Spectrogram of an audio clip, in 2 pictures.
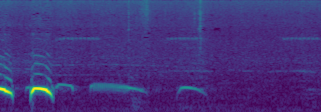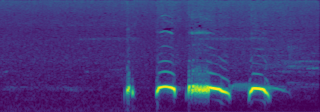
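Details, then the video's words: A spotted dove used as a decoy to draw wild doves cooes. Two arched coos end one phrase, faint distant coos follow, then a full loud phrase of clipped notes and hoarse coos returns. "Tiếng cu gáy mồi gáy gọi kích bổi căng lửa"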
